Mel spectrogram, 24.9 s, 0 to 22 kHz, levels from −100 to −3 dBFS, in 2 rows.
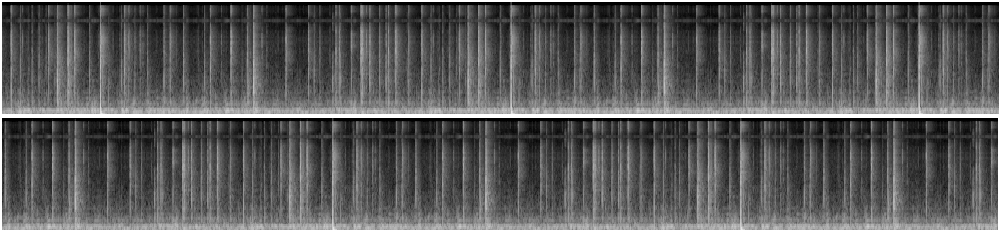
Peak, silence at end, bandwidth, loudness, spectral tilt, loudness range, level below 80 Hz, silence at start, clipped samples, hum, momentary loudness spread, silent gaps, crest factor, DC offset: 0 dBFS; 0 s; 20 kHz; -31 LUFS; -4 dB/octave; 2 LU; -36 dBFS; 0 s; under 0.1%; none; 10 LU; none; 30 dB; under 0.1%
